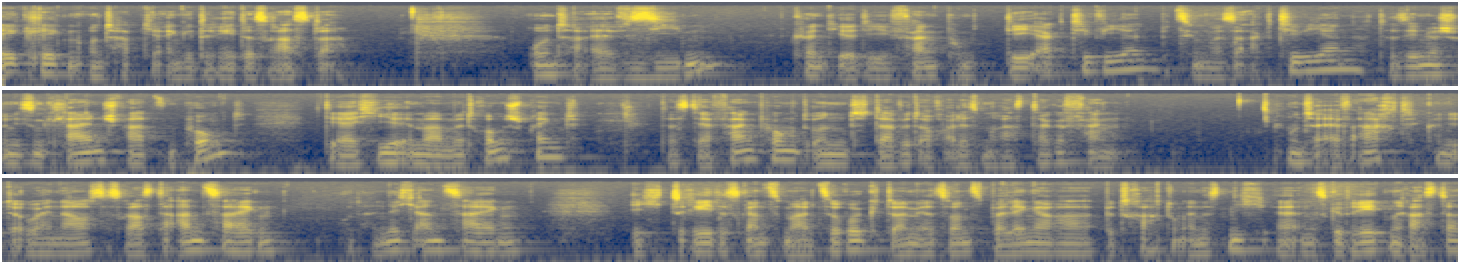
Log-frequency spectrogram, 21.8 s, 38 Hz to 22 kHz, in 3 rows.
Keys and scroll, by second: 4.7 F7, 5.7 F7, 13.9 F8, 16.5 F8, 17.8 F6.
